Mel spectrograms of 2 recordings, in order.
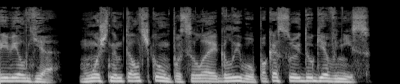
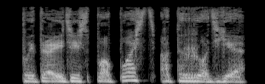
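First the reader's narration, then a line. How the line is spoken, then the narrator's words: Growled. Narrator (Russian): Зарычал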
